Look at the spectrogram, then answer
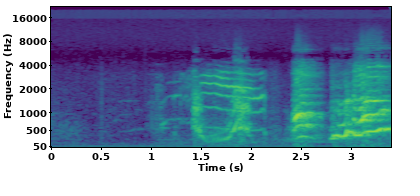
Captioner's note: cat meowing; dog barking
